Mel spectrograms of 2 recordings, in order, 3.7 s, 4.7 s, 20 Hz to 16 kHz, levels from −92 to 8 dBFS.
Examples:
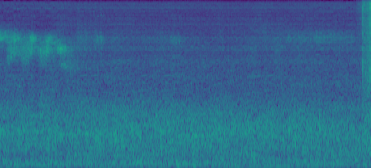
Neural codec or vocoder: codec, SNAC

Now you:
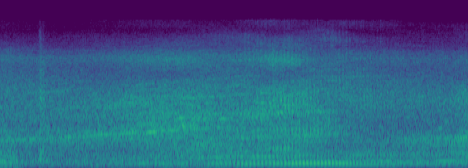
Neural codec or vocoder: none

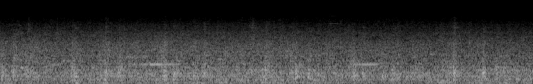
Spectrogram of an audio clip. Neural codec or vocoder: none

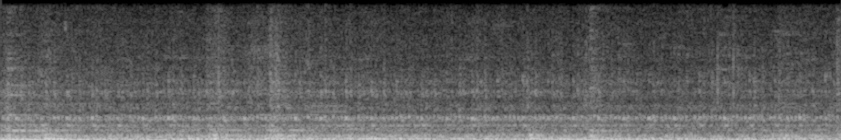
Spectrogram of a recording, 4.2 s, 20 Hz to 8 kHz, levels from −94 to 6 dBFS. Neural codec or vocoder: none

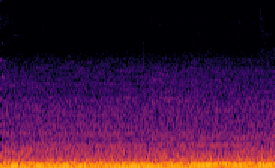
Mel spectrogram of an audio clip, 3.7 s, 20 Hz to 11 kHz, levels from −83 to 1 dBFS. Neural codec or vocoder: none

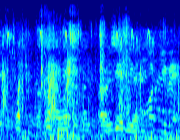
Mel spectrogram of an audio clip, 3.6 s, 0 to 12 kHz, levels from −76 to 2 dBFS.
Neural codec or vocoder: vocoder, BigVGAN v2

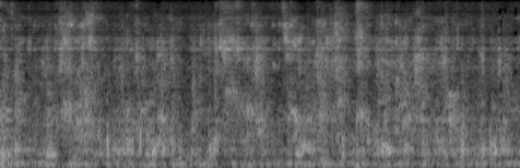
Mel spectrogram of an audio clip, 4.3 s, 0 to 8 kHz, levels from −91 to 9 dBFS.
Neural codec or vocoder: vocoder, HiFi-GAN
